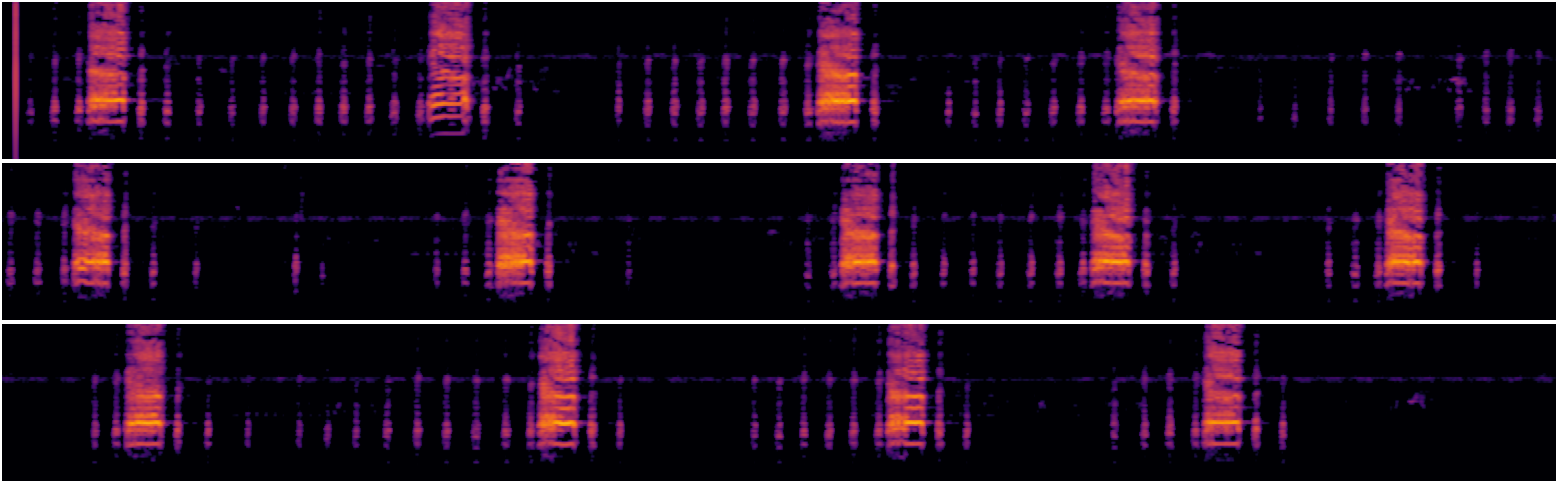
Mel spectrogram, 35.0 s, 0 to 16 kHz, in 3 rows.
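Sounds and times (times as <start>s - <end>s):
hen cackling: 0.2s - 4.0s, 4.6s - 13.2s, 14.9s - 15.9s, 17.7s - 20.6s, 21.6s - 22.7s, 24.0s - 28.0s, 28.9s - 30.6s, 31.6s - 33.0s.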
